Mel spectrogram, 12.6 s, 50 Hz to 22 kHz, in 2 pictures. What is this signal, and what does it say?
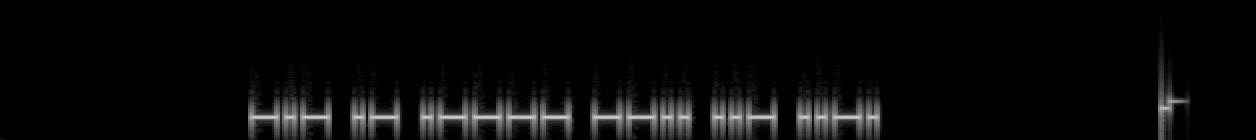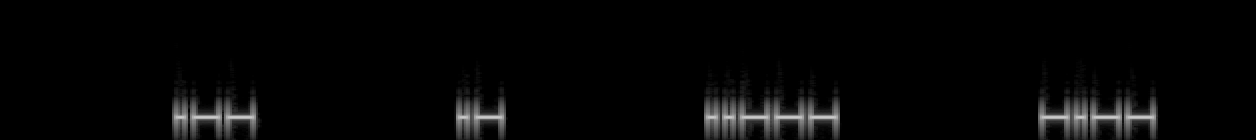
Morse code, heard as a keyed tone, about 28 wpm, spaced as for 14 wpm, 700 Hz. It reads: KA1ZUF WA2Y
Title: USA Call Signs - 6 Characters - 8x Character Spacing - 28wpm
